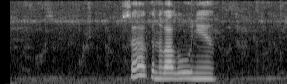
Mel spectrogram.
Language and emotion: Russian, sad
